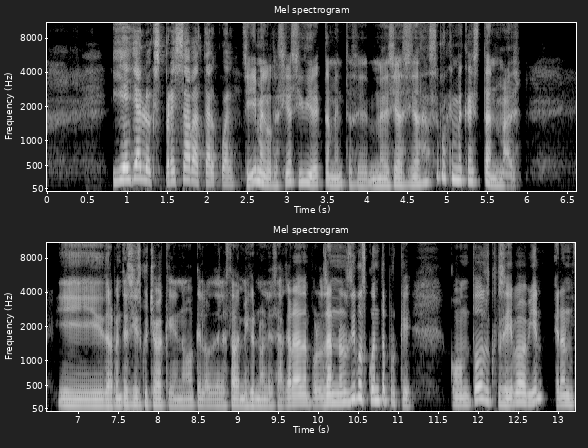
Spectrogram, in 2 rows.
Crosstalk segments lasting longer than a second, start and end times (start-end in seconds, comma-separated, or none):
none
